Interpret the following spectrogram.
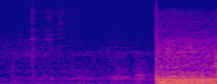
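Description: Near silence, then about a second and a half in a steady room background with a low hum starts abruptly as a new recording begins.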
